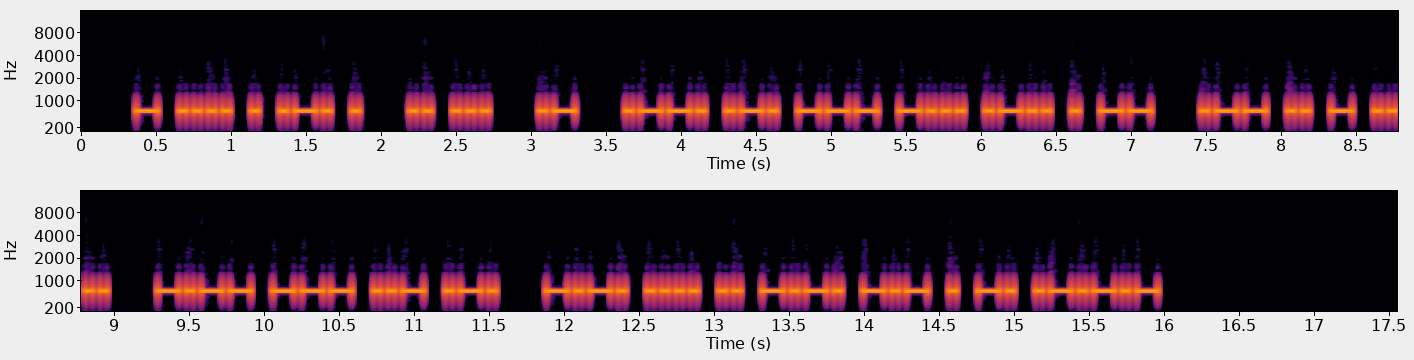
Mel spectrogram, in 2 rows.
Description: Morse code, heard as a keyed tone, about 25 wpm, 700 Hz. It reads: THERE IS A PROBLEM WITH YOUR CHICKEN.
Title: Sentences from Top 1000 Words - Review Part 5 - 25wpm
